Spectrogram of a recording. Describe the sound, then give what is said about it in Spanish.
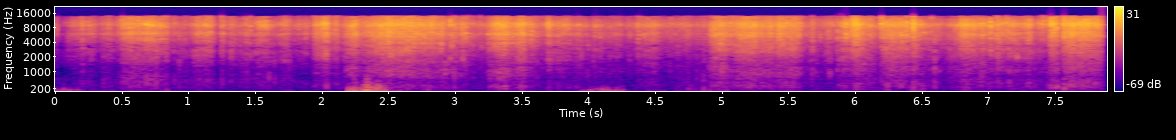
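Footsteps crunch steadily through dry leaf litter covering the whole ground while walking into a forest, each step a loud crackling crinkle with brief low thumps, the rustling nearly continuous over several seconds with no one speaking. “Todo el piso está cubierto en hojarasca.”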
